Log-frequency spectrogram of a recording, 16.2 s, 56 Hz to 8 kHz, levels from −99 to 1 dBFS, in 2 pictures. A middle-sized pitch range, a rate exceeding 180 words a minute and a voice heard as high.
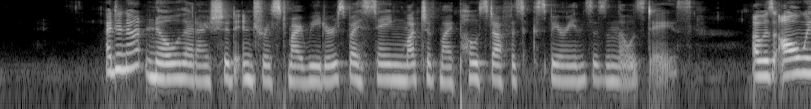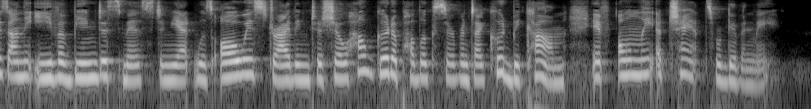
Yes: average, 3.0 semitones; average, 190 wpm; high, 220 Hz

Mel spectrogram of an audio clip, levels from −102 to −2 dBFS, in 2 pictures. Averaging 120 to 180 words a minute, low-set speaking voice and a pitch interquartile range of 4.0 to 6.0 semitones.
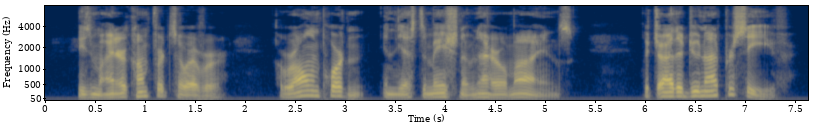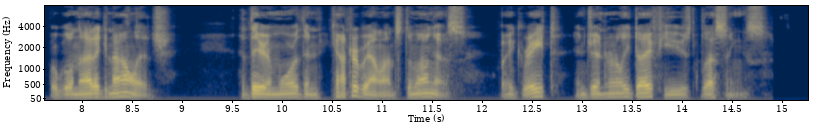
No: average, 140 wpm; low, 110 Hz; average, 3.5 semitones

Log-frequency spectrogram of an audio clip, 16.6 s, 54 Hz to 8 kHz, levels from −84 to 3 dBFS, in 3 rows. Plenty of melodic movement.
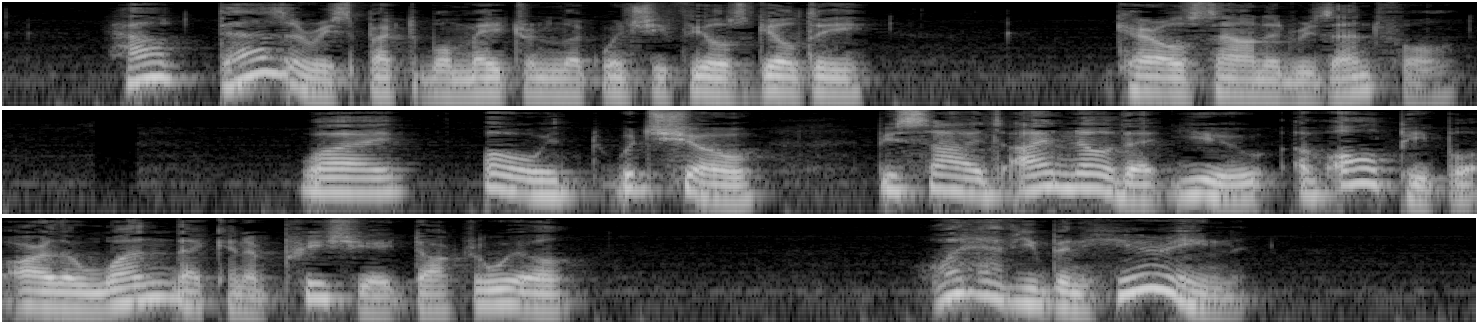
Yes: wide, 8.6 semitones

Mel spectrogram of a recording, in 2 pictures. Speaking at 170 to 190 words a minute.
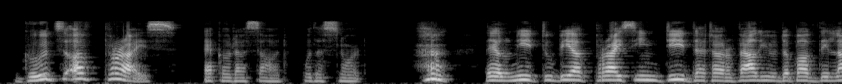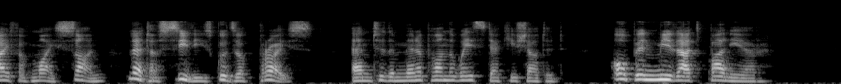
No: average, 160 wpm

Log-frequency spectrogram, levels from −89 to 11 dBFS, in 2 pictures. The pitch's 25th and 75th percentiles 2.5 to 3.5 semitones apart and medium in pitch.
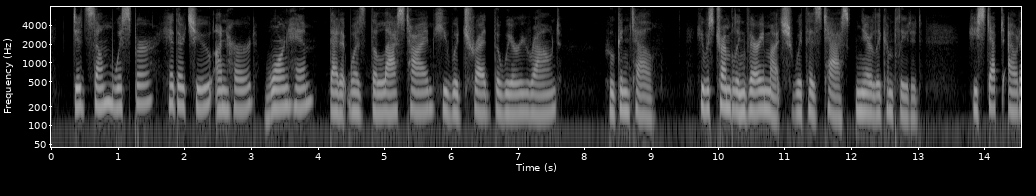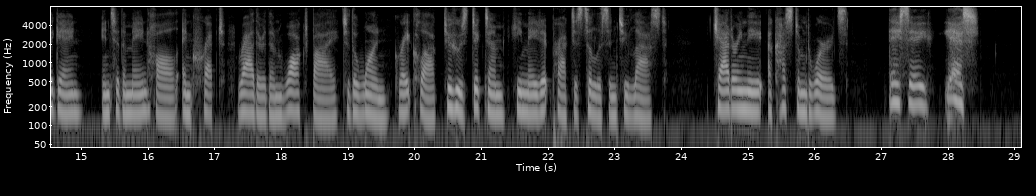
Yes: average, 3.1 semitones; medium, 165 Hz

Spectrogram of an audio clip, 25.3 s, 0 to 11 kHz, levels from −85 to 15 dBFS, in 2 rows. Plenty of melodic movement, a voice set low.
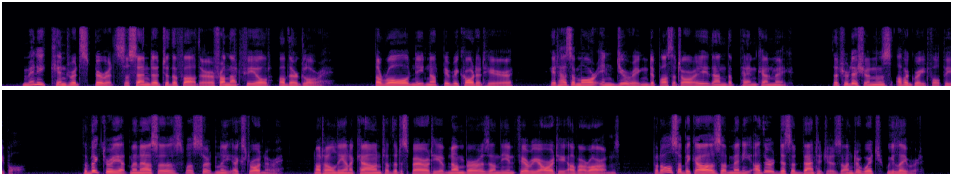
Yes: wide, 6.4 semitones; low, 125 Hz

